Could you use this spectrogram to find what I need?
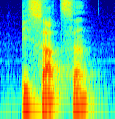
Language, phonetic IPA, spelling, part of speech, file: Russian, [pʲɪˈsat͡sːə], писаться, verb, Ru-писаться.ogg
- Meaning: passive of писа́ть (pisátʹ) to spell, to be spelt; to be spelled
